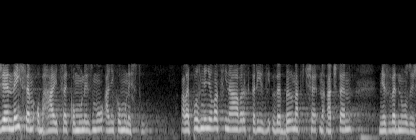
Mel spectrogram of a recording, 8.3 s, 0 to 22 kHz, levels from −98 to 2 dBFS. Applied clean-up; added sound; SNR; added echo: none; none; none; none.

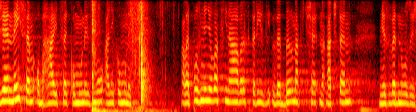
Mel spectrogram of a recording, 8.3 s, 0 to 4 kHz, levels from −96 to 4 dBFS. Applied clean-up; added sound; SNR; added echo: none; Domestic sounds, home sounds; 2 dB; none.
